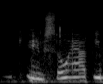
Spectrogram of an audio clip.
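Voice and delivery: soft, high, shy little voice; quiet man. Retold or imitated. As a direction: imitate a quiet man's timid thanks. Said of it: "And he's quiet".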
